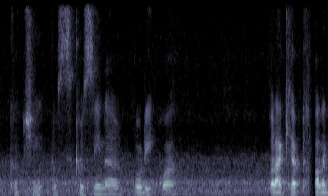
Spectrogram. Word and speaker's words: cocina: Yeah, I was pronouncing it cochina accidentally in the video. It is one of I enjoyed that food so much until someone educated me and said it is actually pronounced cocina.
